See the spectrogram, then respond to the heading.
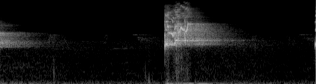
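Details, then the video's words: An Agapornis lovebird gives one loud, rasping, high chirp that trails off slowly, following the fading end of an earlier call, with the start of another chirp at the very end. "Agapornis lovebirds chirping sound"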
